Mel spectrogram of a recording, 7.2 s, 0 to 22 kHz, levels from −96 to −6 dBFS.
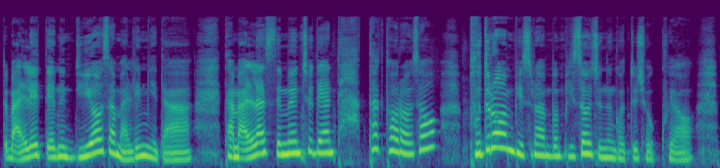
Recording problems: none

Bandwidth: 15 kHz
